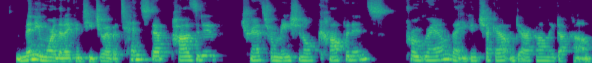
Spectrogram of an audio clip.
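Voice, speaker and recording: A woman's medium-pitched voice with lively intonation over a quiet background. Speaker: confidence coach, public speaking coach. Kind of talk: tutorial.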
